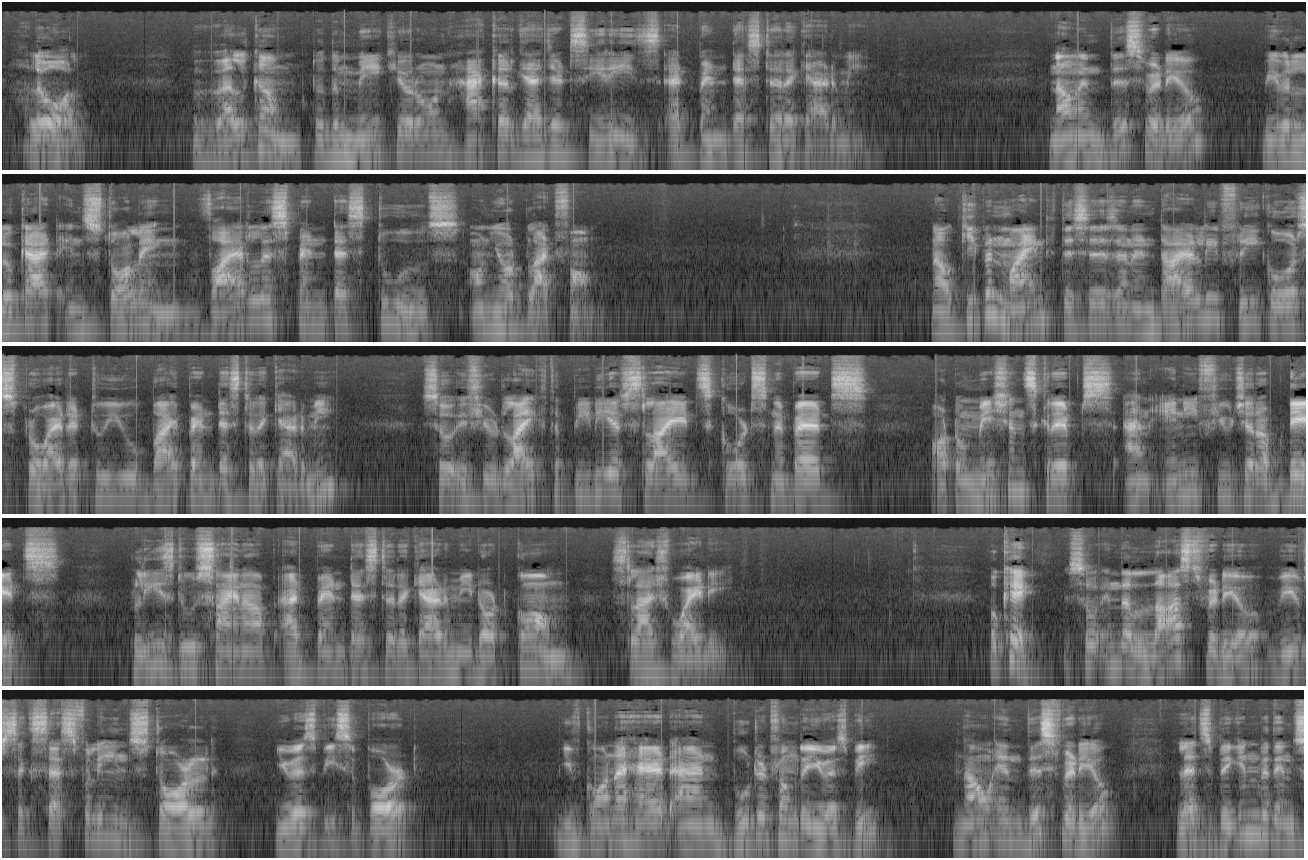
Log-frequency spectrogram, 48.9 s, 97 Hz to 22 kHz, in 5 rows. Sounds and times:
Speech: 0:00.0 - 0:00.7, 0:01.4 - 0:06.6, 0:07.8 - 0:14.3, 0:16.7 - 0:34.9, 0:36.8 - 0:42.3, 0:43.2 - 0:48.8.

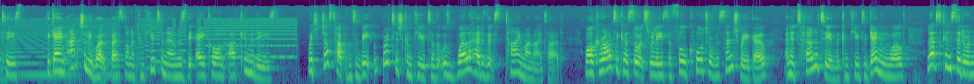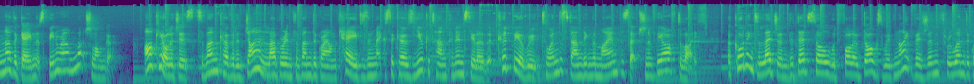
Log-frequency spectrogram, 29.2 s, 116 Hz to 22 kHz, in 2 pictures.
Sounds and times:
Music: 0:00.0 - 0:04.6, 0:16.6 - 0:29.2
Speech: 0:00.0 - 0:29.2.

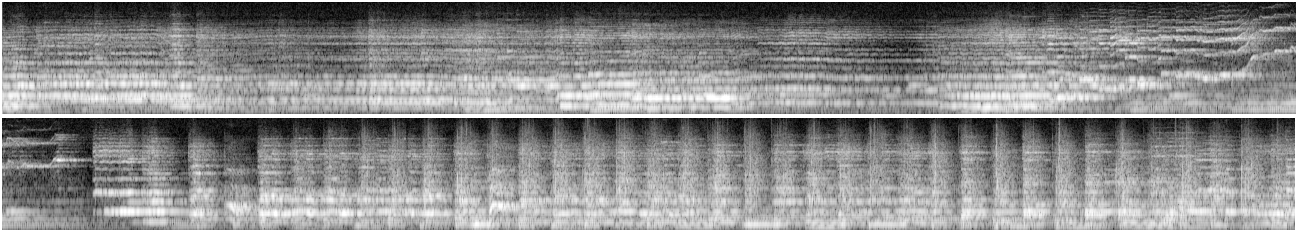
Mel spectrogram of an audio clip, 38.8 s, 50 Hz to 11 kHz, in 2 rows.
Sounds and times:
Violin, fiddle: 0:00.0 - 0:38.8.

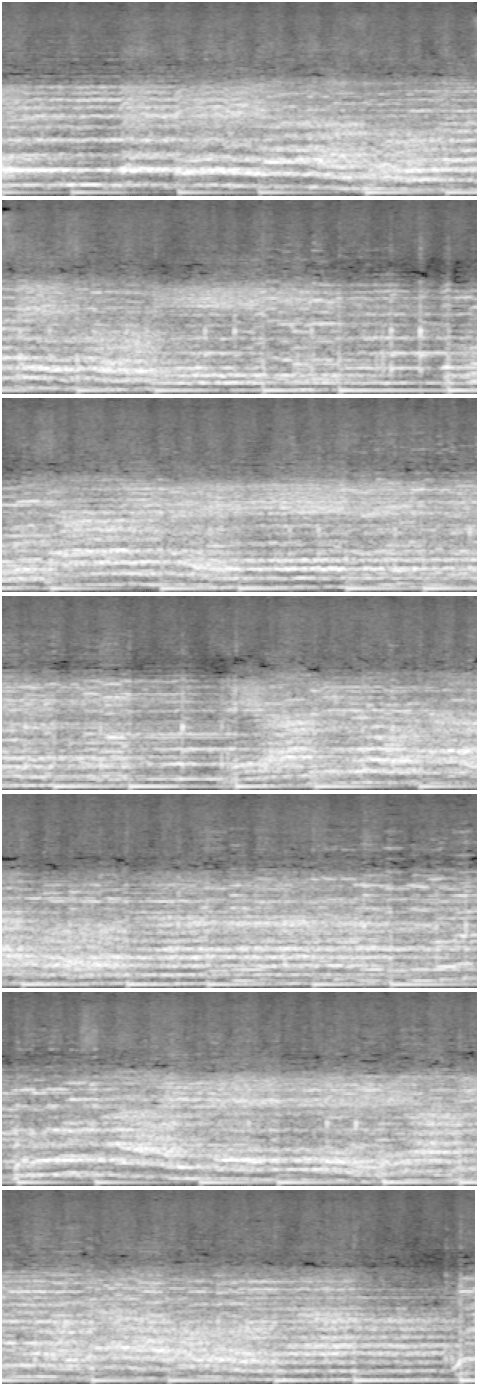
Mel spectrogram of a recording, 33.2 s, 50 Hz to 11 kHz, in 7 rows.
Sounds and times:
Music: 0:00.0 - 0:33.2.

